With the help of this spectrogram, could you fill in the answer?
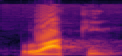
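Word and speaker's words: walk: চোখ চোখ হলো ব্রিটিশ উচ্চারণ চক হচ্ছে আমেরিকান উচ্চারণ তারপর আসেন ওয়াকিং ওয়াকিং এল এর উচ্চারণ হবে না তারপর আসেন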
